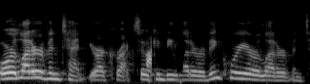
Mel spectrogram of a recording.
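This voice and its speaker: With an American accent, a woman speaks at a fairly high pitch with ordinary pitch variation. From US Midwest. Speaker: fundraising trainer. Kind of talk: webinar Q&A. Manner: fast.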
